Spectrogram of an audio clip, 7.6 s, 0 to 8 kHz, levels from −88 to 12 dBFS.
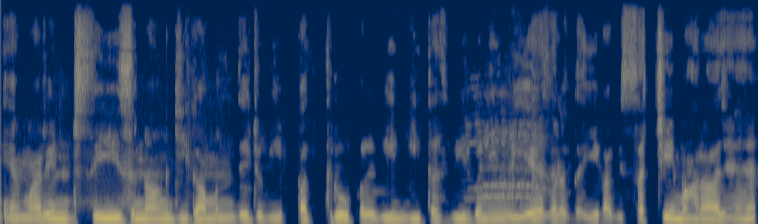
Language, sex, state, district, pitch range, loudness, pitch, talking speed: Hindi, male, Uttar Pradesh, Etah, 100-110 Hz, -21 LUFS, 105 Hz, 190 wpm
